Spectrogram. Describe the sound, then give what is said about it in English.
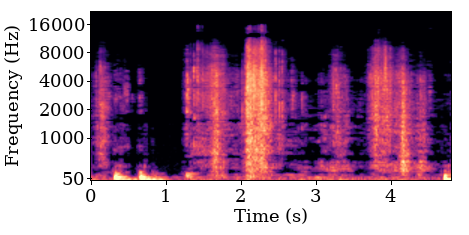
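Crinkly packaging of chicken nugget flavoured chips is rustled and crunched in several uneven bursts, bright and crackly, with a couple of low thumps at the start and no talking. “I'm just rustling.”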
